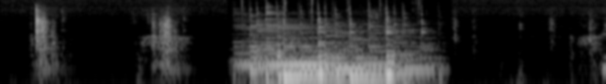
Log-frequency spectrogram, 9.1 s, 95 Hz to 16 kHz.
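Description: Metz shrinker stretcher working a sheet of 16 gauge mild steel in shrinking jaws: two short metallic clunks, then a loud ringing grind lasting a few seconds, followed by faint handling knocks.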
